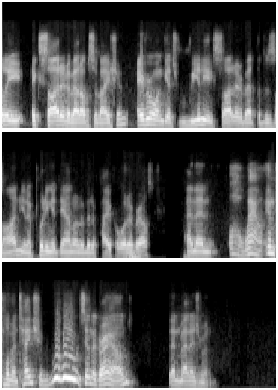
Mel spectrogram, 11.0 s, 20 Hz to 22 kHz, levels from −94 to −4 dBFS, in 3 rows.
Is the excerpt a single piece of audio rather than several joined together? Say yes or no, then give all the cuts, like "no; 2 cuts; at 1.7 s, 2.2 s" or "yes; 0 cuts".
yes; 0 cuts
